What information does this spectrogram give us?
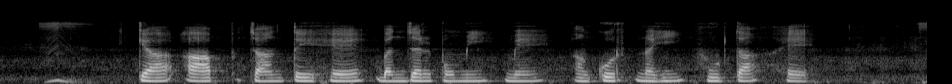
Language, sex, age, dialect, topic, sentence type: Hindi, male, 18-24, Marwari Dhudhari, agriculture, statement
